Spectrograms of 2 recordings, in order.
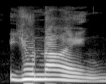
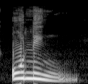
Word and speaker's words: Uning: Pernah saya juga beberapa kali pengalaman ada orang salah menyebut nama saya, Yunaing gitu. Lalu saya berusaha membenarkannya, actually it's Uning.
